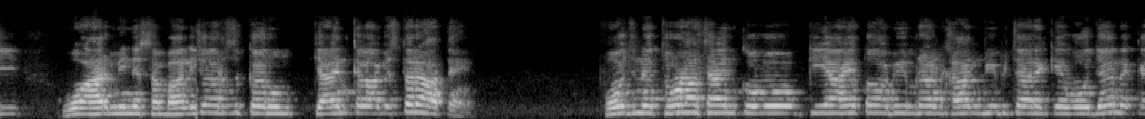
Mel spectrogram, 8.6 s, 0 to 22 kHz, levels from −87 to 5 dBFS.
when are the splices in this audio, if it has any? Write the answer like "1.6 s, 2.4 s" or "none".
1.5 s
